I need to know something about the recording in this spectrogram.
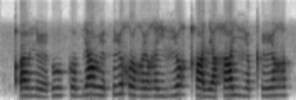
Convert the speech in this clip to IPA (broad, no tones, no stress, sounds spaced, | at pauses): qʼ o n ʏ | u k o bʲ ɑ β ʏ θ y χ u ʁ y ʁ i vʲ o ʁ qʰ ɑ lʲ ɑ χ ɑ j vʲ ɔ t̪ʰ ʏ ʁ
